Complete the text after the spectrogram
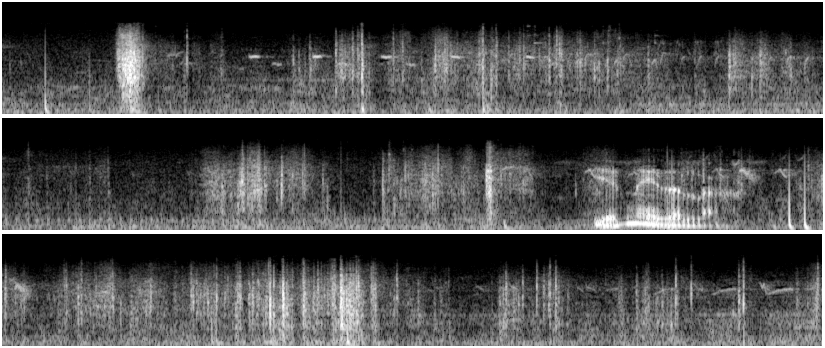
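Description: Paper rustles and crinkles as hands handle an envelope and banknotes.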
